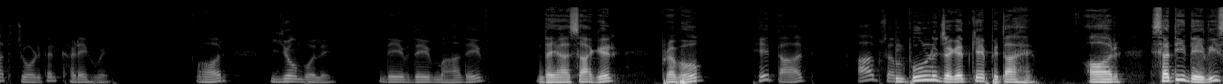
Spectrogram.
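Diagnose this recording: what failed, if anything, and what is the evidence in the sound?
Two sudden gain jumps, in the digital gain stage. At 5.4 s speech and background noise leap together by about 15 dB, falling back at 6.96 s; at 8.96 s they jump about 18 dB through to the end. Likely a gain change applied without a ramp.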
